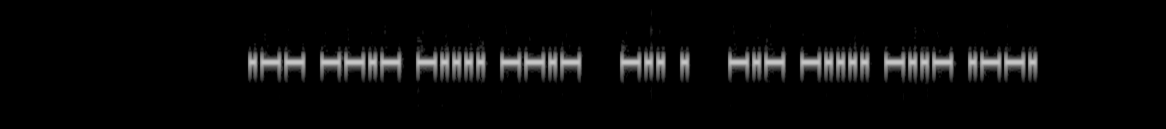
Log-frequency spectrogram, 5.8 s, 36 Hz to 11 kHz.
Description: Morse code, heard as a keyed tone, about 40 wpm, 700 Hz. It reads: WQ6Q DE K6XP
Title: USA Callsign DE Callsign - 4 Characters - 40wpm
